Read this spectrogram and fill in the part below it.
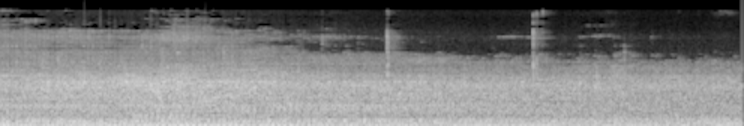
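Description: A motorbike engine putters past.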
